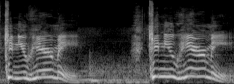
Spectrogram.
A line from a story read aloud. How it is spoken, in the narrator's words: she screamed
